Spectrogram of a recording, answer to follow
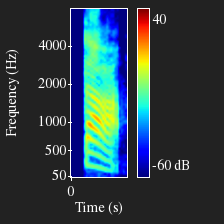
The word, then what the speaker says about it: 大: In Chinese, 大, D-A, we pronounce it ta.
